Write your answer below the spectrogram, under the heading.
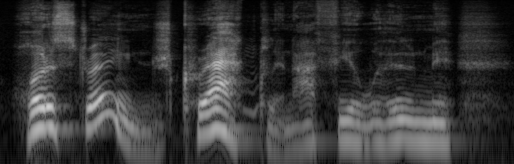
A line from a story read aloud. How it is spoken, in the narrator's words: said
